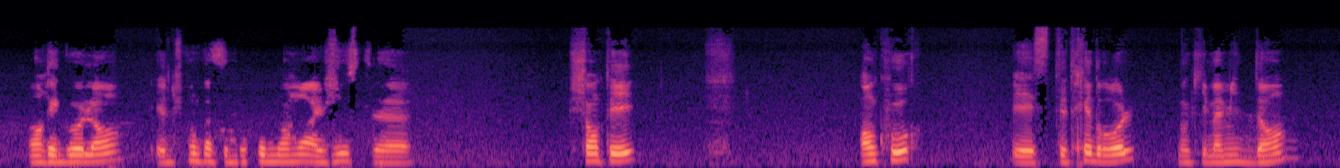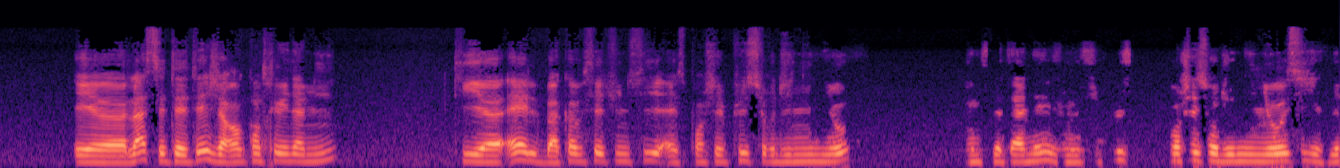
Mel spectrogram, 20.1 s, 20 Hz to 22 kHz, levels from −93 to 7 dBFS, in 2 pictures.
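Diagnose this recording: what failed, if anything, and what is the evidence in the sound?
Speech suppressed in double talk, in call processing. The speech drops about 10 dB at 0.21–0.56, 1.41–2.88, 16.16–16.44 and 19.94–20.1 s, and about 15 dB at 17.24–19.46 s. The echo canceller likely turned both talkers down.

The other side's voice leaks through at 1.64–1.78 s. It is faint, roughly 30 dB under the speech. Residual loudspeaker echo likely escaped the canceller.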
